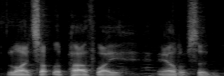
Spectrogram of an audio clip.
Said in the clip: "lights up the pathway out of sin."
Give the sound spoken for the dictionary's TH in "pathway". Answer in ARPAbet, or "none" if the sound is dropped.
TH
